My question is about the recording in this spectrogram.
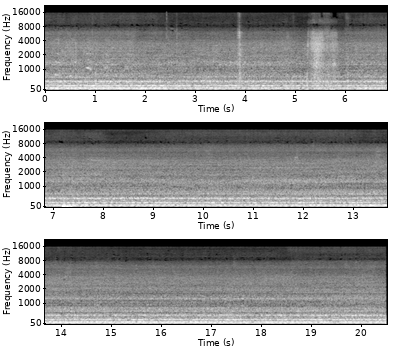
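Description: Electric oven's fan and element running with the door open, a steady low hum. A single click about four seconds in and a brief rush of noise a second later.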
